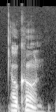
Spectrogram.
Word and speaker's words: Okung: This is Panthers offensive lineman Russell Okung. – Okung.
